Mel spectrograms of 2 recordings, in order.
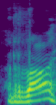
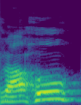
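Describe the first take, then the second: First: The word ends without any added vowel. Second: The word ends with an added 'o' vowel. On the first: The speaker calls it right. "राह ही उच्चारण करांगे" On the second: The speaker calls it wrong. "उन्हों राहो असी उच्चारण नहीं करना"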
